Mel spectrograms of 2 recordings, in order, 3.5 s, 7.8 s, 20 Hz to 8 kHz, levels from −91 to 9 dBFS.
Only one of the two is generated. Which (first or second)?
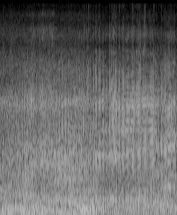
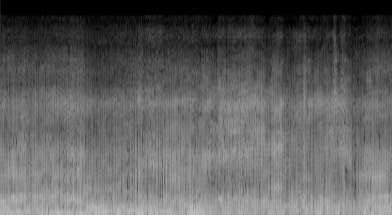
second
